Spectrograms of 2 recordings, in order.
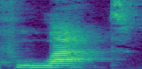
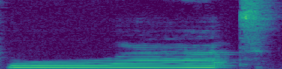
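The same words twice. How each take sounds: First: Said in the usual way. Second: "Flat," stretched soft as one; slow blend. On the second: Shown as a demonstration. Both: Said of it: "Let's try it again".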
